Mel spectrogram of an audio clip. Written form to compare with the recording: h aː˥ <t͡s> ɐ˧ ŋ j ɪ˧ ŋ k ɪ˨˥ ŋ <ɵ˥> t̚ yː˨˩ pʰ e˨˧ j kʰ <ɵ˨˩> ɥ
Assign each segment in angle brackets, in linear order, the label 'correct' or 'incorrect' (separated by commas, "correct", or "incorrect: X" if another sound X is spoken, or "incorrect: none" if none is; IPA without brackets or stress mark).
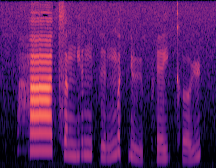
correct, incorrect: ɵ˧, incorrect: ɵ˨˥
